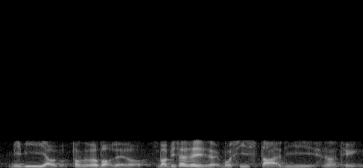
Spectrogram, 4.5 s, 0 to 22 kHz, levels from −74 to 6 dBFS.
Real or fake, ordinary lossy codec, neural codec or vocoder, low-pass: real; none; none; 3.6 kHz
